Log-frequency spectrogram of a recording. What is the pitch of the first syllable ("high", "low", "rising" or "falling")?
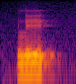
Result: falling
